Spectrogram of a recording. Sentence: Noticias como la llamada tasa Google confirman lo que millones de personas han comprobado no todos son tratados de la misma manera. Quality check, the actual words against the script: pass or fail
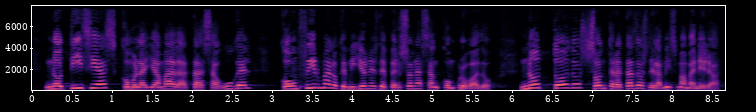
pass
